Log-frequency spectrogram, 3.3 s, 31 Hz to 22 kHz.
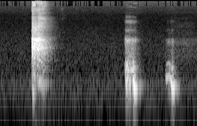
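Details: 8-month-old baby boy's voluntary fake cough in the early morning to get his mother's attention; three short, light coughs, the last almost voiced, harmless attention-seeking.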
